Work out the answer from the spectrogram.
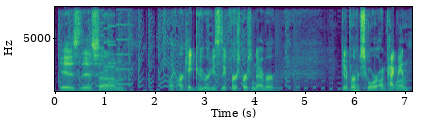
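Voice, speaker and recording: A man with a cold giving rambling, casual commentary while playing an old video game, often clearing his throat and using fillers. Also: medium pitch. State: has a cold. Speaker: let's play host. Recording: game music behind the voice.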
